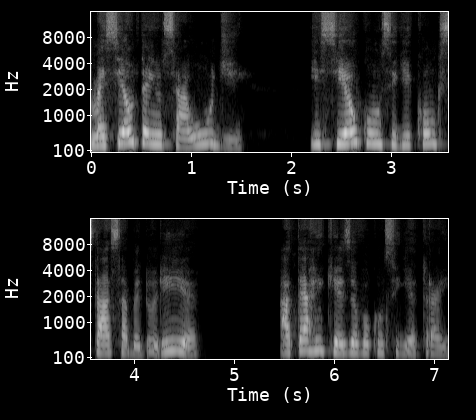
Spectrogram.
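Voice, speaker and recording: Her voice is high-pitched, captured with a dry, close sound and no echo. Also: ordinary pitch variation, moderate pace. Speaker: holistic therapist leading Bible devotional. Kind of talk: devotional teaching. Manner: animated.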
